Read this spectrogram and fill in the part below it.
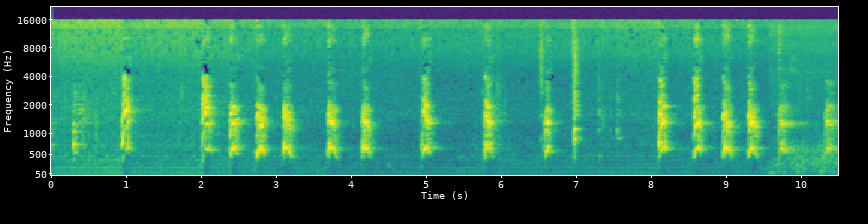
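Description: Wood is split with sharp, repeated chopping blows.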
